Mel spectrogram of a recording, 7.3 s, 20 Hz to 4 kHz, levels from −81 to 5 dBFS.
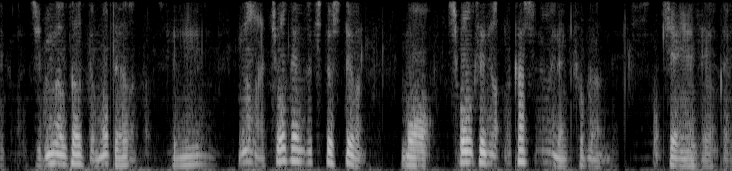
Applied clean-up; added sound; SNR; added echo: neural separator model SepFormer WHAMR!.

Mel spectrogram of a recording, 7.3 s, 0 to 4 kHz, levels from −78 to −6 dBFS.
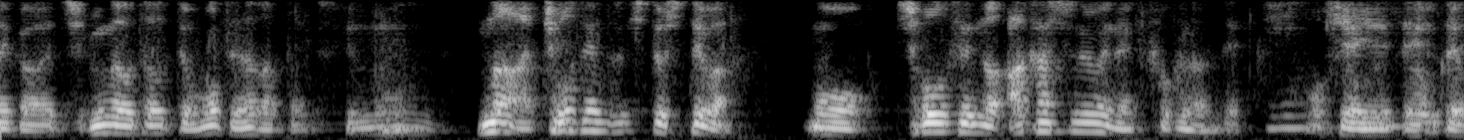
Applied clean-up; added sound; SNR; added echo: neural mask model DeepFilterNet 3.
